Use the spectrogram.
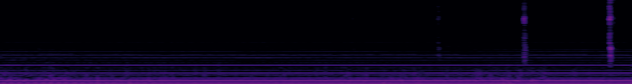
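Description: A large clock ticks a handful of times, sharp, clicky and fairly slow, starting faint and growing more distinct, over a steady low electrical hum with no voices.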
